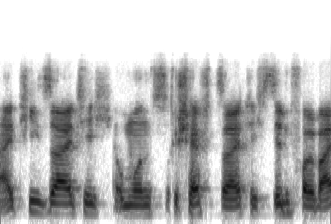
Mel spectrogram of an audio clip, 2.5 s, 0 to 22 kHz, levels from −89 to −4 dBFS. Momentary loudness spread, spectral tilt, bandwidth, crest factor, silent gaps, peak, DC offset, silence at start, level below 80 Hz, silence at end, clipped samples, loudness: 6 LU; -2.5 dB/octave; 8.6 kHz; 18 dB; none; 0 dBFS; under 0.1%; 0 s; -72 dBFS; 0 s; under 0.1%; -18 LUFS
